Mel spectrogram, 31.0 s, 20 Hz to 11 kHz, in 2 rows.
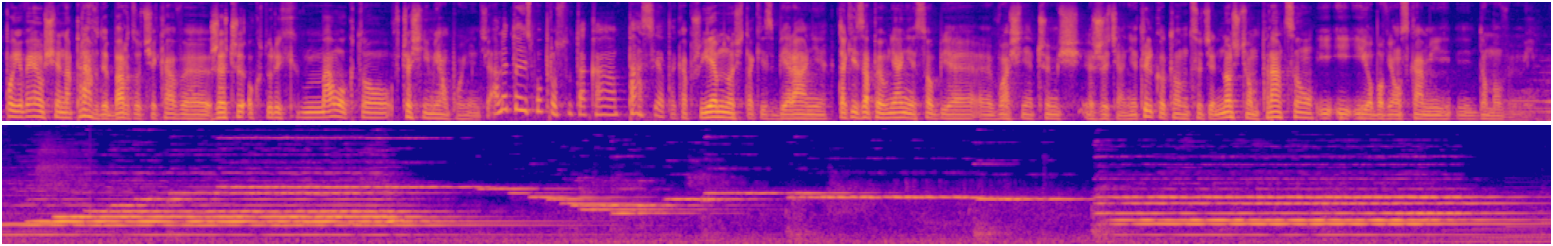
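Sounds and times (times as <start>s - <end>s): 
speech: 0.0s - 15.5s
glass harp of rubbed wine glasses playing chords: 15.3s - 30.9s.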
